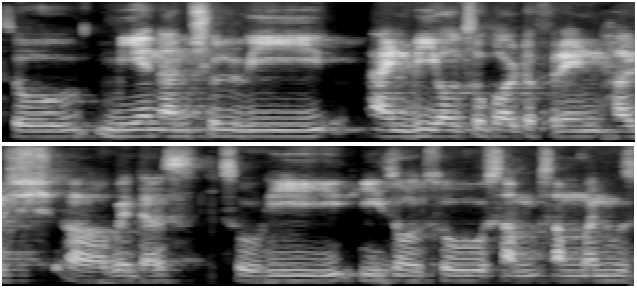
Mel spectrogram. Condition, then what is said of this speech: Stuttering. So, Neil, I am a person who stutters myself, and I faced this issue since I was a child.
